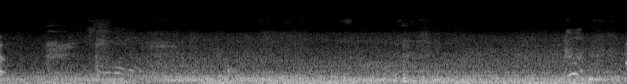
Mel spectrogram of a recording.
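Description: Steady low rumble of a diesel engine idling.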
